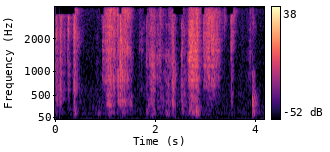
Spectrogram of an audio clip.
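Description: Tarot card being handled, giving a series of dry papery rustles and slides in uneven bursts, some louder and longer than others, with brief quiet gaps between.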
